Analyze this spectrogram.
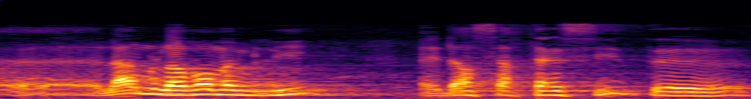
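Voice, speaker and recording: A man with a non-native accent talks at a high pitch with lively intonation. Audible room echo and noticeable background noise surround his voice. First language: not French (speaking French). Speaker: imam. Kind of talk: religious lecture. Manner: halting, many hesitations.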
